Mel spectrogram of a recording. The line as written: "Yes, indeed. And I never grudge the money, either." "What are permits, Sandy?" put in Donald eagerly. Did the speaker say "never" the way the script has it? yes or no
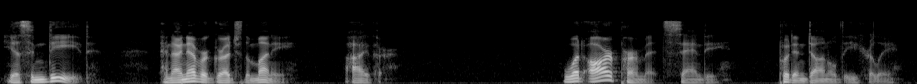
yes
